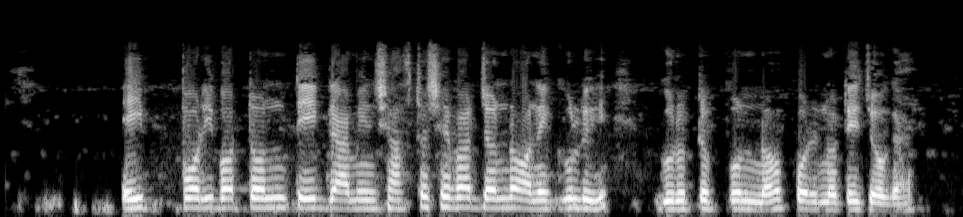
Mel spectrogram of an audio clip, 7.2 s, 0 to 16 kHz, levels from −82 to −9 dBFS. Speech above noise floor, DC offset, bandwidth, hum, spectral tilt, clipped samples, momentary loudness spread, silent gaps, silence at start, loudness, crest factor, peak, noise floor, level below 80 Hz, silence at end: 24 dB; under 0.1%; 7.4 kHz; none; -7 dB/octave; under 0.1%; 9 LU; none; 0.35 s; -13 LUFS; 12 dB; 0 dBFS; -37 dBFS; -52 dBFS; 0.35 s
